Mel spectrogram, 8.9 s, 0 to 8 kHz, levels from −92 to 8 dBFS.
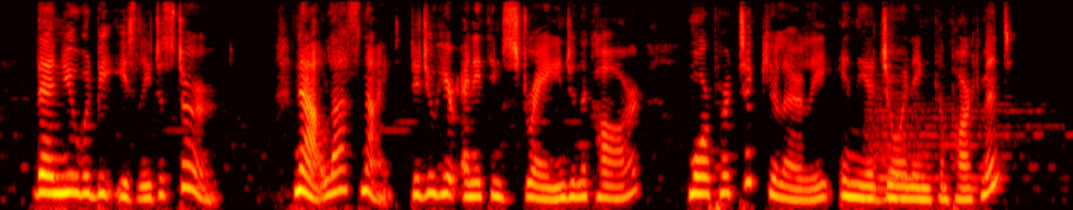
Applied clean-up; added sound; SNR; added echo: classical method Wiener filter.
